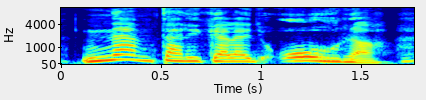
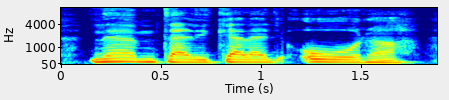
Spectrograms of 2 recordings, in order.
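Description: First: Much higher, louder yell, NEM hammered; first, wildest cry of the threat; furious threat. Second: Louder, heavier, NEM stressed, less high; pirate repeating his threat more grimly; angry repeated threat. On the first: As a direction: scream the warning. Pirate's furious parting threat. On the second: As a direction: pound the warning home. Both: A narrator's reading.

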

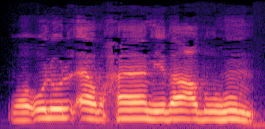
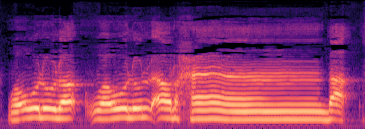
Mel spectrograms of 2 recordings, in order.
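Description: First: وأولو الأرحام بعضهم with the meem of الأرحام pronounced fully and clearly before the baa, a little slow; clear meem reading. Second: وأولو الأرحام بع with the meem of الأرحام hidden into the baa, slow and nasal-free of a clear meem; merged meem reading. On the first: Teacher giving students the correct clear reading, slowly. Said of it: "لذلك تقرأ بالإظهار". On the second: Teacher showing students the awkward wrong way, slowed down. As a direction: read الأرحام بعضهم running the meem into the baa, the hard way. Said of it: "لأن يقرأها كهكذا". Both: Shown as a demonstration.

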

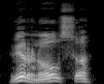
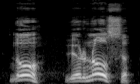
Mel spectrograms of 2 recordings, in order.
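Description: First: Said in the usual way. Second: "вернулся" asked slow with a lift; questioning. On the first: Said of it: "также буднично ответил Половинкин". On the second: A narrator's reading. Old priest greets the returner, asking "вернулся" high and slow. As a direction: draw out "вернулся" as a higher question.

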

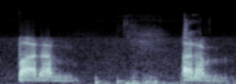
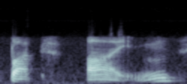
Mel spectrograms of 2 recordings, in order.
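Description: First: "um" reduced to a short weak um. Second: "I'm" said slowly as a full vowel. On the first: Teacher demonstrating the weak reading to students. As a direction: glide "but um" together, weak and slow. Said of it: "所以就发but um". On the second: Teacher showing the full form of I'm to students. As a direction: spell out "but I'm" with the full I'm. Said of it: "会把I'm弱读为um". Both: Shown as a demonstration.

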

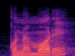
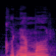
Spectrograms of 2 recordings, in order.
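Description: First: With love. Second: Con amor said lower and softer, tender; with love, softly. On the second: Pastor tells parents to correct sons con amor, softly. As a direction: say con amor gently, not angrily. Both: Shown as a demonstration. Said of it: "No con coraje".

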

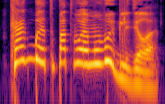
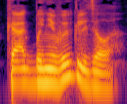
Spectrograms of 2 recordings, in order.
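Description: First: Agitated. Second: Said in the usual way. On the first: Acted. Tabaki argues with Sphinx.

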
